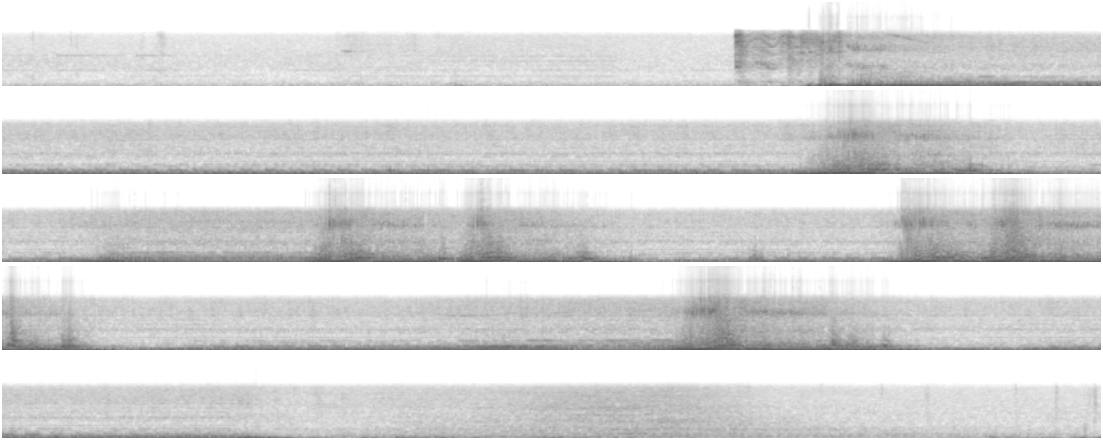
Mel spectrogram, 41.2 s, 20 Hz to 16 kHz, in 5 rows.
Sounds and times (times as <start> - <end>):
Outside, urban or manmade: 0.0 - 41.2.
